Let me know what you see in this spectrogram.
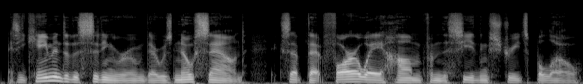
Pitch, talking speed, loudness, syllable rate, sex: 95 Hz, 215 wpm, -21 LUFS, 5.1 syllables/s, male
